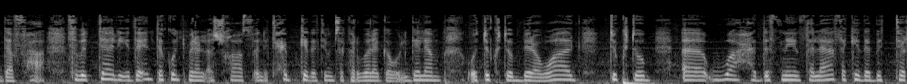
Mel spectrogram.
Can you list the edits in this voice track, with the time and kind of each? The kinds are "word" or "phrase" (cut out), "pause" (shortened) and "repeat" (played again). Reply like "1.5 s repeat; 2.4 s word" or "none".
none

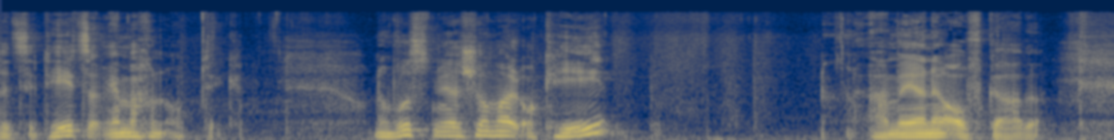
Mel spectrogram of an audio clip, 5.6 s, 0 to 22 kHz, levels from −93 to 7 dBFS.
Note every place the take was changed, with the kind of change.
none

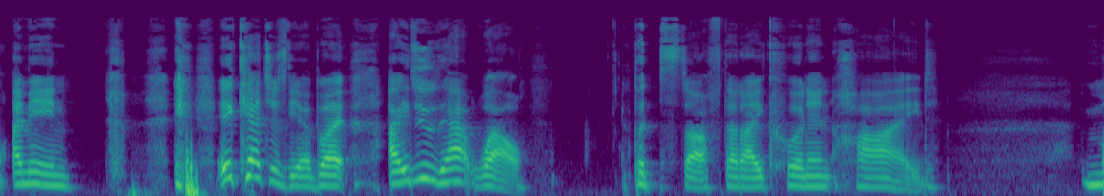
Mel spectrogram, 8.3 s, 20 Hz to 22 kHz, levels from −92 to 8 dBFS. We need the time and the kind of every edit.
2.1 s phrase; 3.1 s word; 5.0 s phrase

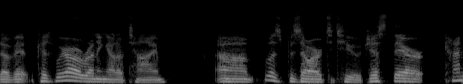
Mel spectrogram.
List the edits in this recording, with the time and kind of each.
2.6 s word; 3.3 s word

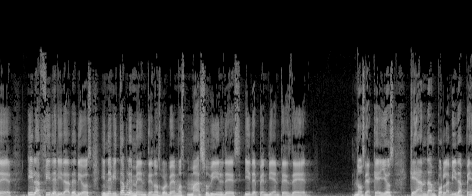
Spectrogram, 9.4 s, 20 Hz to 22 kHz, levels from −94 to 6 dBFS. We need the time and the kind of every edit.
3.7 s word; 7.3 s word

